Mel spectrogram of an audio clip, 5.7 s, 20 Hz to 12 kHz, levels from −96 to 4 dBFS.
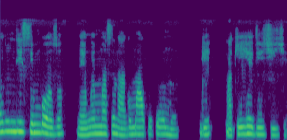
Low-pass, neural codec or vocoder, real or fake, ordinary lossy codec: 7.2 kHz; none; real; none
